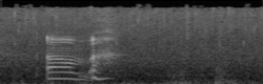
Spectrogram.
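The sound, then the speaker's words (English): Steady rain hisses throughout, with a low rumble underneath suggesting a storm. About half a second in, a brief, clear, high-pitched call rises twice above it. “I could just stand at your patio door for hours just listening to the storm.”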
